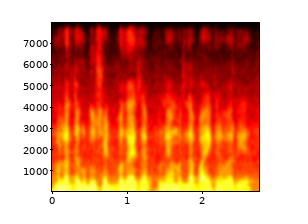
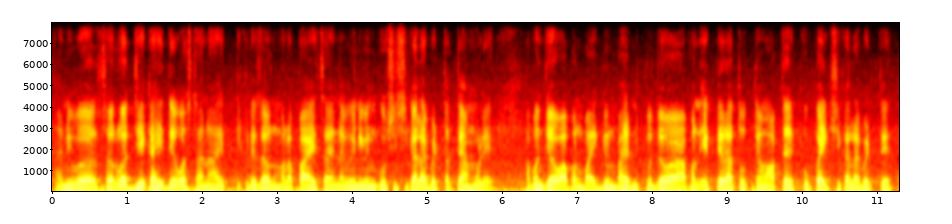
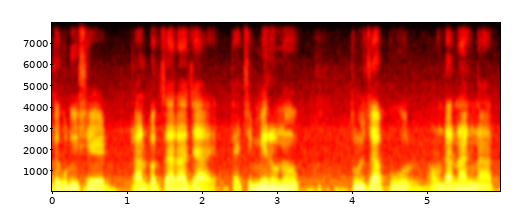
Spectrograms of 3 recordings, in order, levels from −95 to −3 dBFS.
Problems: none marked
